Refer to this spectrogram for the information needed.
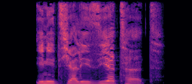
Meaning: inflection of initialisieren: 1. second-person plural preterite 2. second-person plural subjunctive II
- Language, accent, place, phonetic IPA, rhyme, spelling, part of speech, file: German, Germany, Berlin, [init͡si̯aliˈziːɐ̯tət], -iːɐ̯tət, initialisiertet, verb, De-initialisiertet.ogg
